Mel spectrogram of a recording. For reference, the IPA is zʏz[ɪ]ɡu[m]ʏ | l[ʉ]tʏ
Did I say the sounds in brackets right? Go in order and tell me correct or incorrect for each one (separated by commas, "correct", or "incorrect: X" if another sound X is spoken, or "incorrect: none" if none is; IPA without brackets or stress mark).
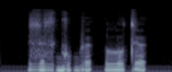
correct, incorrect: b, incorrect: u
